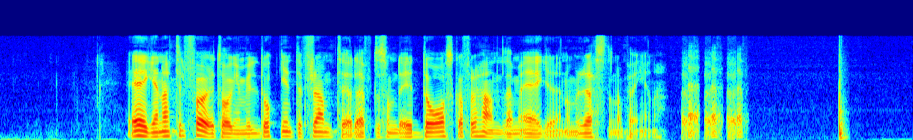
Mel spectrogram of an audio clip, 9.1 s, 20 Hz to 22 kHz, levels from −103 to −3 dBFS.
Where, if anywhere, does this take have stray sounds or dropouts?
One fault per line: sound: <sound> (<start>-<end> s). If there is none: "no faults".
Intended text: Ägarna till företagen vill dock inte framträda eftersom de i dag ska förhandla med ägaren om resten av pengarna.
sound: laugh (6.8-7.5 s)
sound: thud (8.4-8.5 s)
